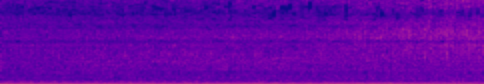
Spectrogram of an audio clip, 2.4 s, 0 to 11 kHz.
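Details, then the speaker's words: Volvo cold start after swapping orange-label 503 LH 2.0 ECU for green-label 510 LH 2.1: steady, even low idle with no lope or hunting, unlike the old cold-start lope; runs smoothly, though wrong mass airflow sensor gives some ping. "One thing I did notice is before on cold starts with the 2.0 engine or the ECU, it would kind of lope at idle until it warmed up. This doesn't do that."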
